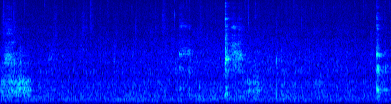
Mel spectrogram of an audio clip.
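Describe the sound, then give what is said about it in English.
After the rain has stopped, rainwater drips steadily off trees in a soft, continuous patter like light rain, with a few sharper, louder drops landing now and then. Quiet and fairly diffuse, with no voices. “Still sounds like it's raining, but it comes off the trees.”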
